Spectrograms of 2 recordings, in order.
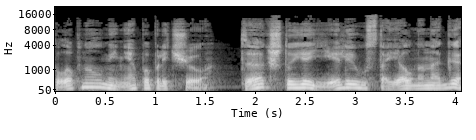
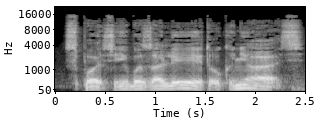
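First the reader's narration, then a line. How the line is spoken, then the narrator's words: Joyful roar. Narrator (Russian): Радостно проревел он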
